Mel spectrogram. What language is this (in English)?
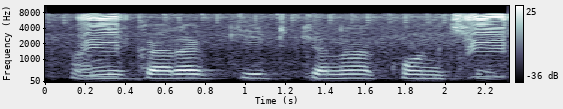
Maithili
